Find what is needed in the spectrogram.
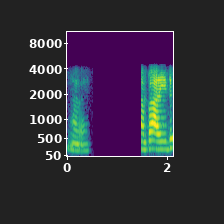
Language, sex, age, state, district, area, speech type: Malayalam, female, 60+, Kerala, Palakkad, rural, conversation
